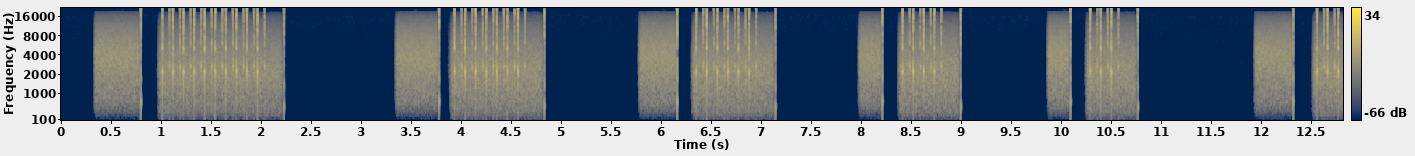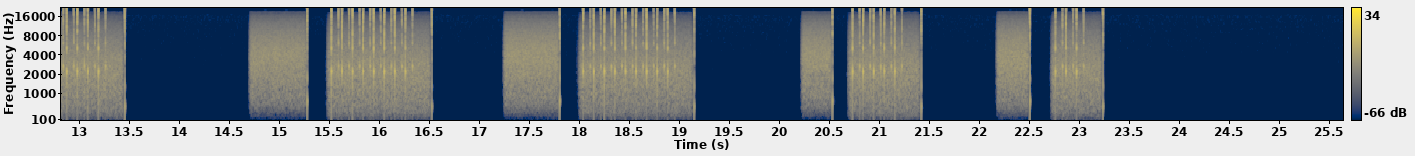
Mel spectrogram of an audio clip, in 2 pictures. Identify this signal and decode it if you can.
Pulse dialling, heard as a rotary dial, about 10 pulses a second. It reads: 0 7 6 4 3 7 8 9 5 3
